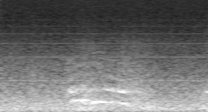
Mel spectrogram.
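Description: Quiet room tone in a pause of speech, with a faint wavering pitched sound about a second in.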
